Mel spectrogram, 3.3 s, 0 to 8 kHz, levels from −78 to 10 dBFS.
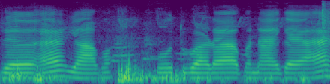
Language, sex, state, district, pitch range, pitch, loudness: Hindi, male, Chandigarh, Chandigarh, 140-145 Hz, 145 Hz, -17 LUFS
